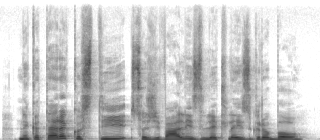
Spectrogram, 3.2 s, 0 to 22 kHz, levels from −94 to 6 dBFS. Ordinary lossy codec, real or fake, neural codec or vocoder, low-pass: none; real; none; none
